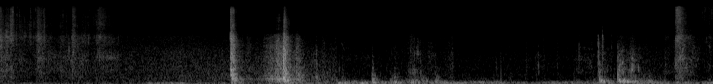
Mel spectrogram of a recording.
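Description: Hard plastic hatch cover of a yellow Triumph 13 sit-on-top kayak being handled, giving a few sharp clunks and knocks: two about two and a half seconds in and two more near the end.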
